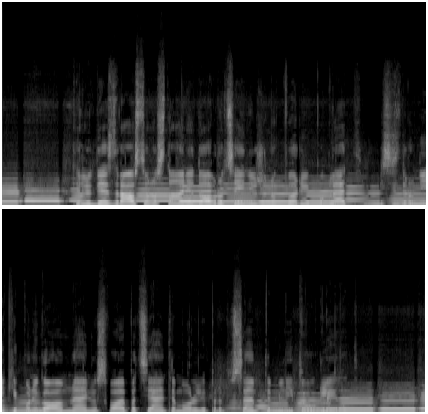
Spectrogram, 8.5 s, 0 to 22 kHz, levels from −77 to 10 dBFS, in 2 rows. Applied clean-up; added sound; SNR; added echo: none; Wind instrument, woodwind instrument; 1 dB; none.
